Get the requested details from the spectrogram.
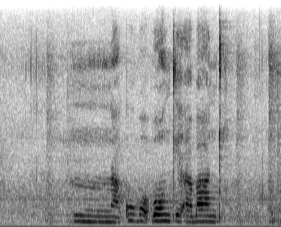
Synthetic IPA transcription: nakʼuɓɔɓɔŋkʼɛʔaɓaːntʼu

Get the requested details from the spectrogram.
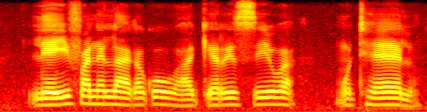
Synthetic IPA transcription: lejifanɛlakakuɦakʼerisiwa | mṵtʰɛːlɔ

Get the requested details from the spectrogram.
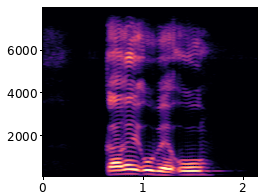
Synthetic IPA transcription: kʼaɣɛʊbɛʔʊ

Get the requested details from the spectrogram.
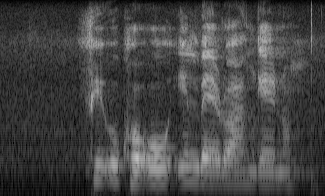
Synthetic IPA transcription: fiukʰɔʔuimbɛɺwaŋɡɛːnɔ

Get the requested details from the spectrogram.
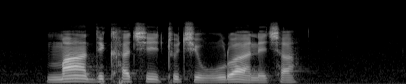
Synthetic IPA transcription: mad̪ikʰat͡ʃʰitʰut͡ʃʰiɦuɺwanɛt͡ʃʰa

